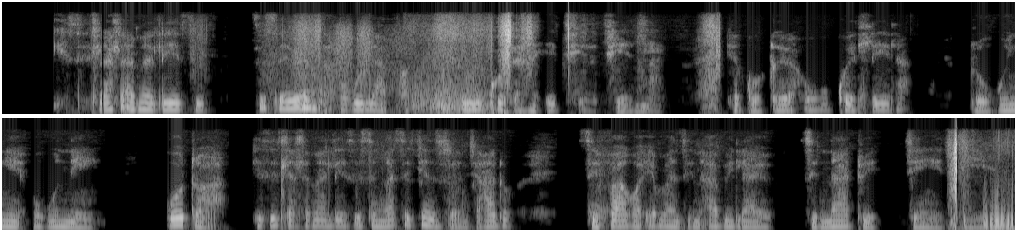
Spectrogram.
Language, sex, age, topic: North Ndebele, female, 36-49, health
